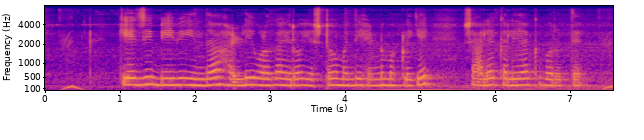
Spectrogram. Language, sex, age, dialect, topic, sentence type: Kannada, female, 18-24, Central, banking, statement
